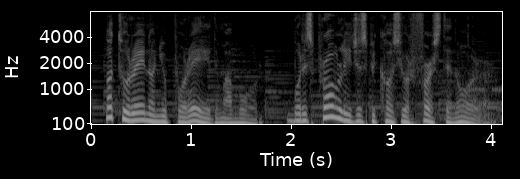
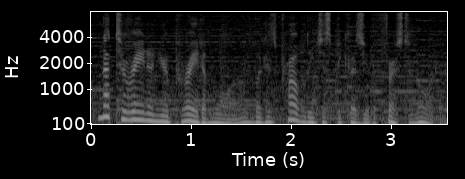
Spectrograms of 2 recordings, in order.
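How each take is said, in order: First: It is said in a Hispanic accent. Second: It is said in a plain, unaccented voice.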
